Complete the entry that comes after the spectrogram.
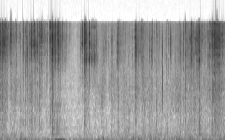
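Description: Finely crushed dry soap flakes, shaved with a peeler and dried into powder, are pressed with flat hands and crumbled between the fingertips. The result is a dense, bright, crackly crinkling made of many tiny ticks over a soft hiss, with brief louder crunches near one second and again a little later.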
